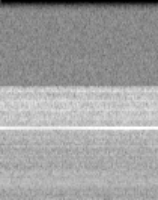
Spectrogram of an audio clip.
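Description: Near silence: only a very faint steady hiss.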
